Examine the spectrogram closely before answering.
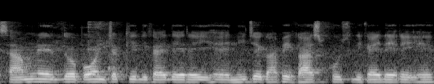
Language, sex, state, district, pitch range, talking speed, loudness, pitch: Hindi, male, Gujarat, Gandhinagar, 110-120 Hz, 220 wpm, -17 LUFS, 115 Hz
